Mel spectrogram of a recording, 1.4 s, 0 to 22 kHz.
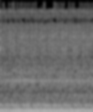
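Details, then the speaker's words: Manual-swapped Mk4, warm at idle in neutral on a very cold night: steady, even low rumble with a faint constant hum, no misses or knocks; healthy, with smoke thought to be moisture. "because this thing this thing sounds so healthy I'm pretty stoked I'm glad I took my time on a lot of this stuff"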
